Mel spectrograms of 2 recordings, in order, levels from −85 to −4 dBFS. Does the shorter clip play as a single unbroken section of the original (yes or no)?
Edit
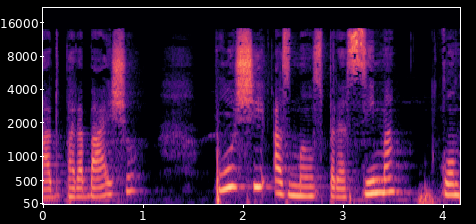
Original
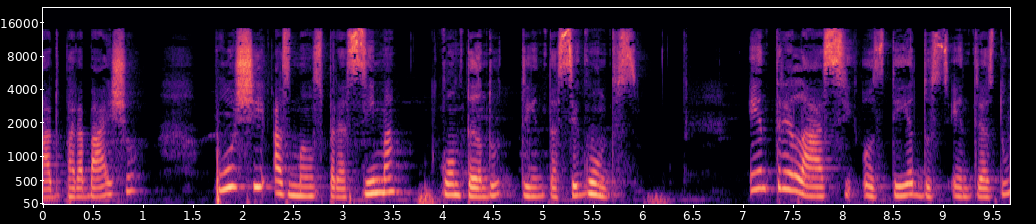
yes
